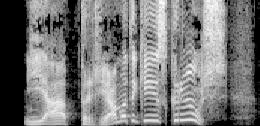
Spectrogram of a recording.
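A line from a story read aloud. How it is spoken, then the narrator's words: Joyful blurt. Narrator (Russian): радостно выпалил он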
